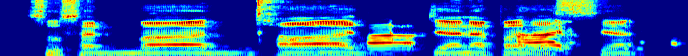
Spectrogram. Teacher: Ja is not Mahaprana, only Dha.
